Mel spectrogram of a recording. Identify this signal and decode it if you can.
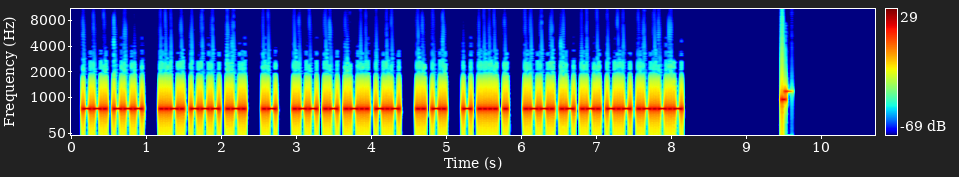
Morse code, heard as a keyed tone, about 34 wpm, 700 Hz. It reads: GO FOR A WALK IN THE PARK.
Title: Sentences from Top 1300 Words 35wpm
